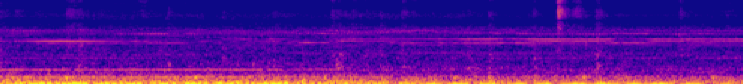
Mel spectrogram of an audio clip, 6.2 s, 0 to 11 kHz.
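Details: LG Wash Tower WKHC202HBA heat pump ventless dryer, about a year old and otherwise working fine: a new low, constant droning hum with a faint steady buzz during the cycle; abnormal buzzing, source unknown.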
